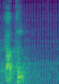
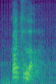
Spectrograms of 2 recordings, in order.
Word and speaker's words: कठला: से क्या नाम है, काथल, क्या नाम ये कौन सा स्कूल है? अच्छा नहीं, स्कूल का नाम काथल कठला। अच्छा, जो स्पेलिंग गलती लिखी ना, इसको ठीक करना चाहिए।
